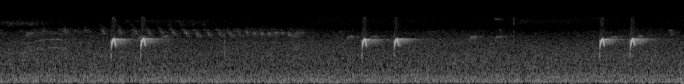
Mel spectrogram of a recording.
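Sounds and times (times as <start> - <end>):
steady quiet hiss: 0.0 - 6.8
Smoke-colored pewee Contopus fumigatus zarumae giving sharp high pip notes: 0.4 - 1.8, 3.5 - 4.2, 6.0 - 6.8.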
